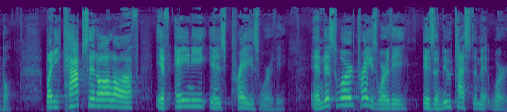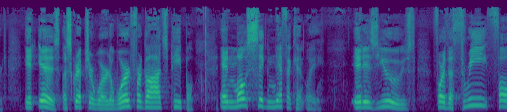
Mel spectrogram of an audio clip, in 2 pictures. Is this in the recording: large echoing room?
yes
